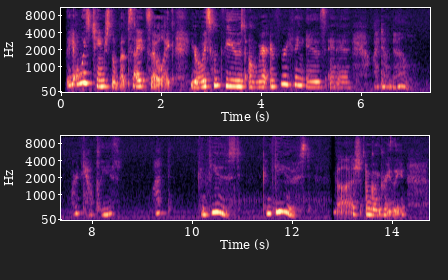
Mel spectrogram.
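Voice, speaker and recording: A quiet woman's voice, high-pitched, with lively intonation, a fairly slow pace, long and frequent pauses, big swings in loudness, and noticeable background noise. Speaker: book vlogger. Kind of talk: casual vlog. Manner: animated.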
